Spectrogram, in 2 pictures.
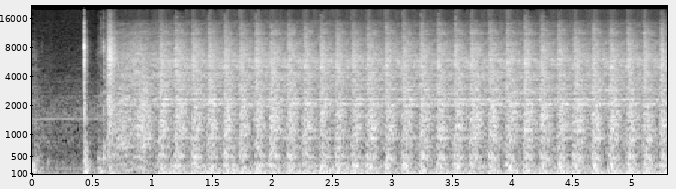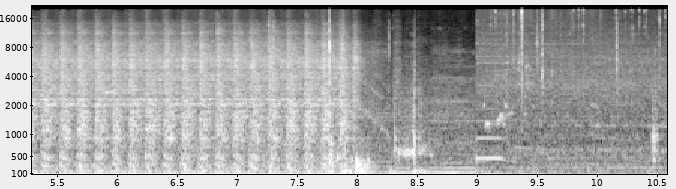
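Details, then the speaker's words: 2007 BMW 335i N54 after twin turbo replacement with new downpipes, inlets, outlets and cooling parts: cranks briefly, catches cleanly and holds a steady, even idle with no misfire or rattle; normal start and idle. "i'm surprised that it's running the way it's running but uh that's exactly that was the plan uh from the beginning it was to get it back running boosting and working right in it and it is"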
